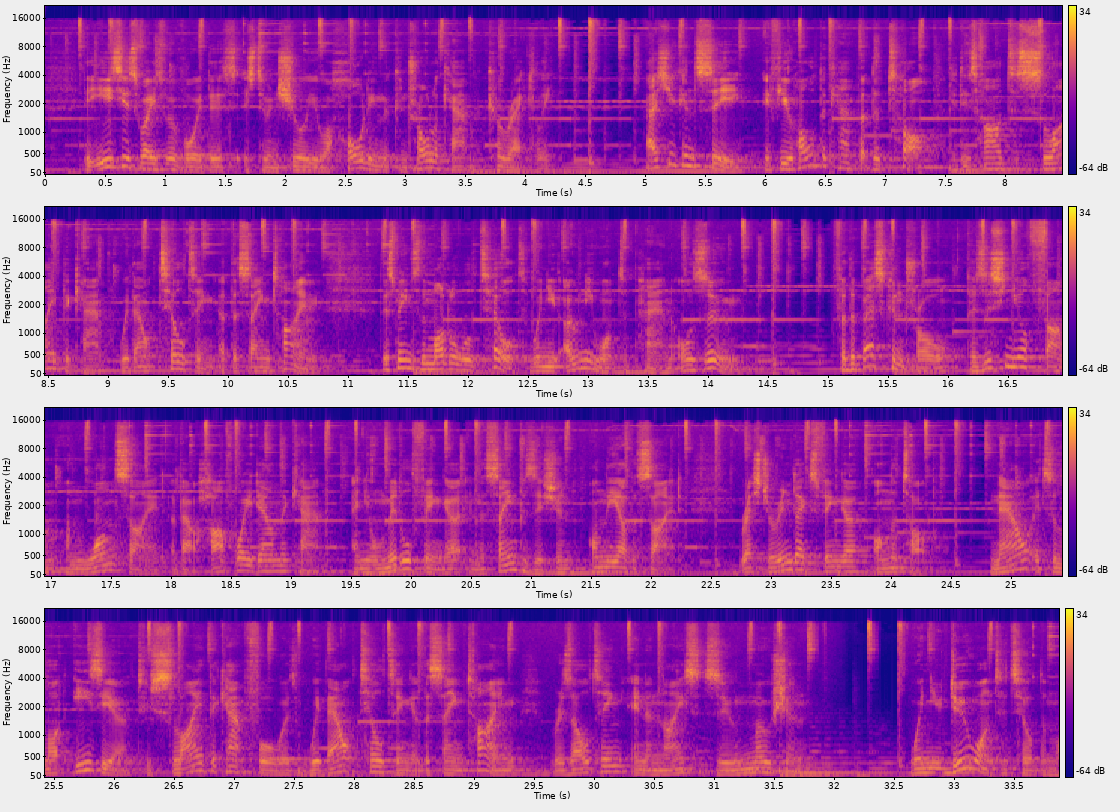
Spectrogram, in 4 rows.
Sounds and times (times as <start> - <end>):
Music: 0.0 - 33.8
Speech: 0.3 - 4.3, 5.0 - 14.3, 15.1 - 31.9, 32.6 - 33.8.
